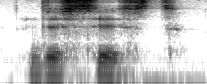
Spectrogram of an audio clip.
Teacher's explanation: Desist contains two syllables and the stress is on the second syllable.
